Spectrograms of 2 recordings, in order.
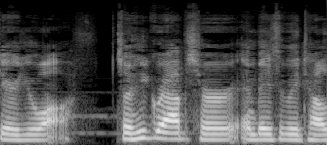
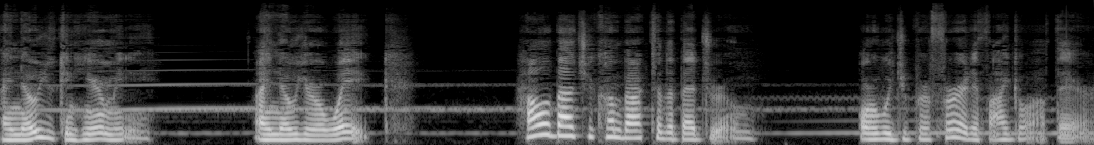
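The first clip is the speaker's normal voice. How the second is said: rough, gravel-edged, gravelly calling voice; 5 dB quieter than usual. Retelling the woman calling from the bedroom: imitating a gravelly tone. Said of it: "In the same voice".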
